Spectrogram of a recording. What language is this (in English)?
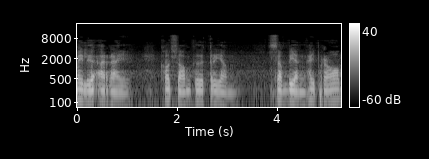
Thai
